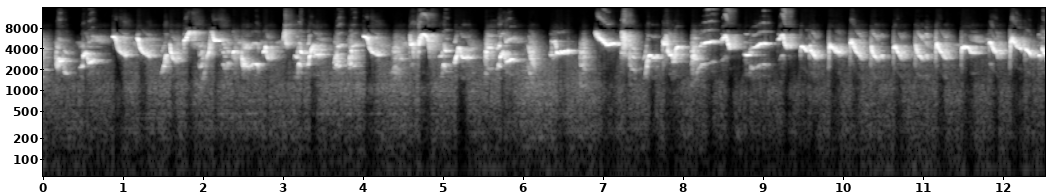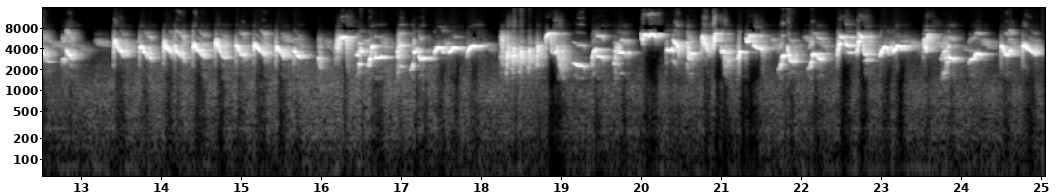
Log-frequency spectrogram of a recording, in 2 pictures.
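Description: A small songbird sings a fast, bright warbling song close by.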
